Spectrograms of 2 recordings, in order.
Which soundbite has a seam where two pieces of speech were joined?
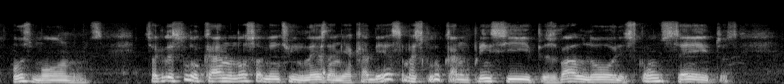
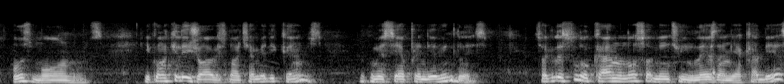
first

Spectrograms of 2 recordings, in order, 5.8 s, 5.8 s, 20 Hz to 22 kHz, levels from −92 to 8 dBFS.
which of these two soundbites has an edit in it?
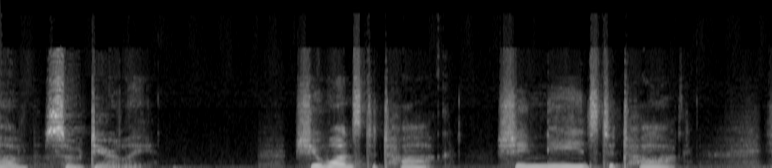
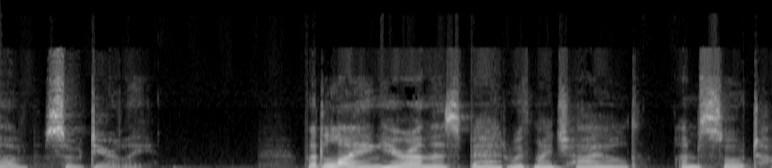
first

